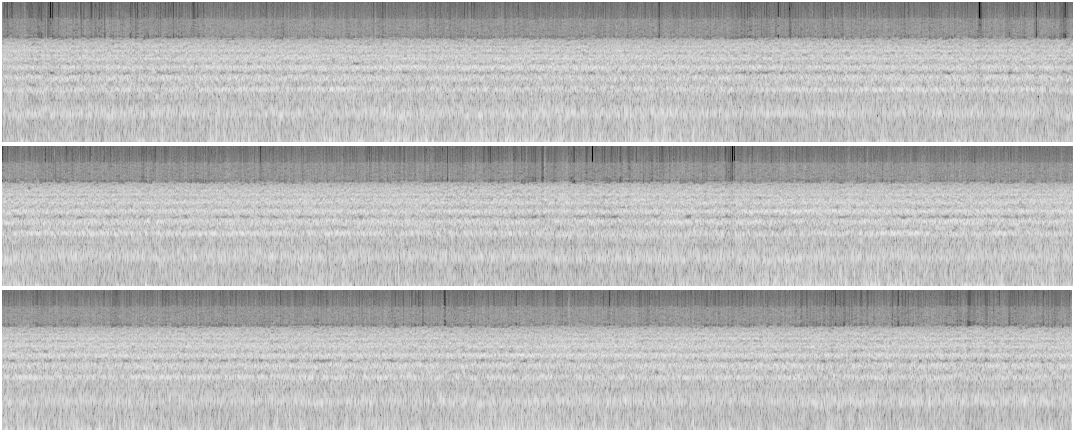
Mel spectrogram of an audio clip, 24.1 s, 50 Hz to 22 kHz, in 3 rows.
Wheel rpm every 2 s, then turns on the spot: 230, 230, 230, 230, 230, 230, 220, 230, 230, 230, 230, 230.
none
